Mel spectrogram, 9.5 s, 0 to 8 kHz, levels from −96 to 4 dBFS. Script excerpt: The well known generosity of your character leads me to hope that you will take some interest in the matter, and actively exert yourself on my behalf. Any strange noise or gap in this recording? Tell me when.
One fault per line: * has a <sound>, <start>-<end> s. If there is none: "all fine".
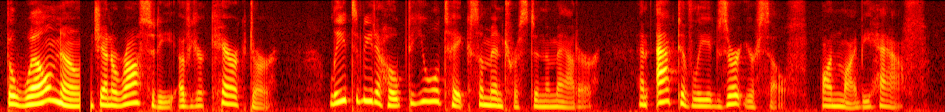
* has a dropout, 0.8-0.9 s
